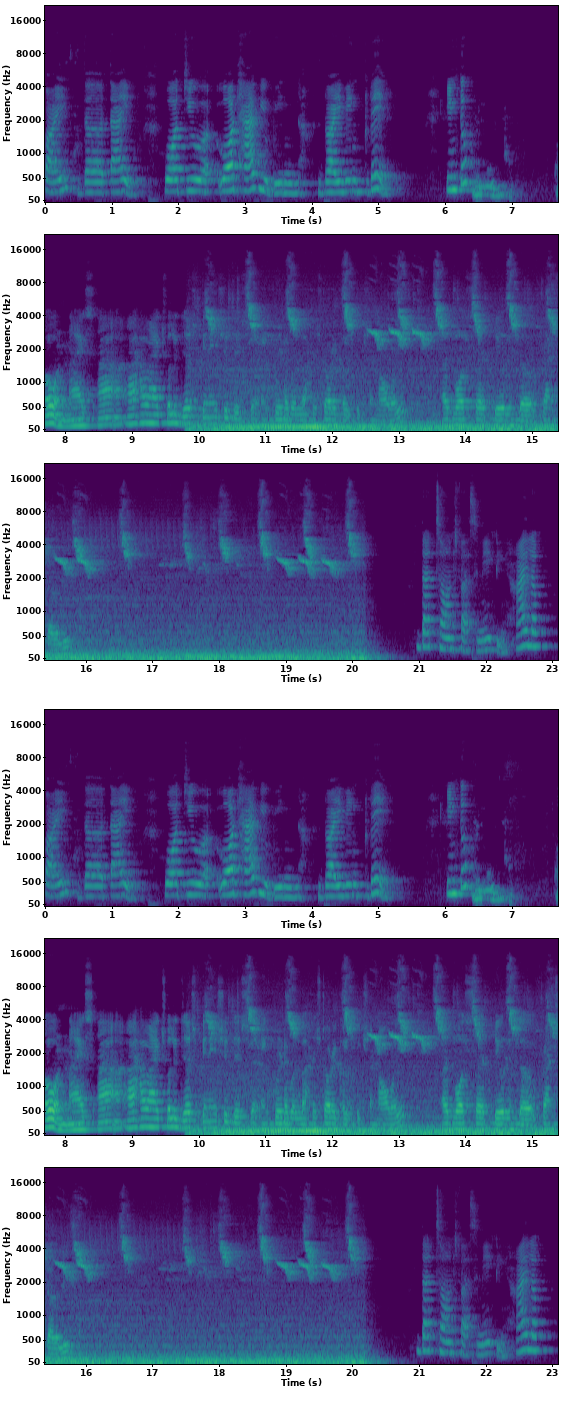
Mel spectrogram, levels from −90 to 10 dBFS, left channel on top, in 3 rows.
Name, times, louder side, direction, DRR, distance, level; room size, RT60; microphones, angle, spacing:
voice 1, 0.0-1.4 1.8-5.2 6.0-6.4 21.0-22.8, left 1 dB, 15° left, 0.9 m, -38 dB
voice 2, 6.4-6.9 7.7-13.2 13.6-16.1, right 4 dB, 35° right, 0.4 m, -31 dB
sound 1, 9.8-20.2, equal, ahead, 1.5 m, -30 dB
11.5 x 4.1 x 7.9 m
head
